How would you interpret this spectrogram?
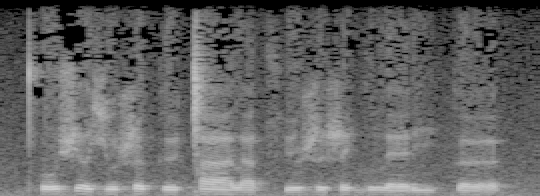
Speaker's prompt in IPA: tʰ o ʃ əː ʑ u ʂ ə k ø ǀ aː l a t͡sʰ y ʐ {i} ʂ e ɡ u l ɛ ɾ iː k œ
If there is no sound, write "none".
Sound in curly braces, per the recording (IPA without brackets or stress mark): i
